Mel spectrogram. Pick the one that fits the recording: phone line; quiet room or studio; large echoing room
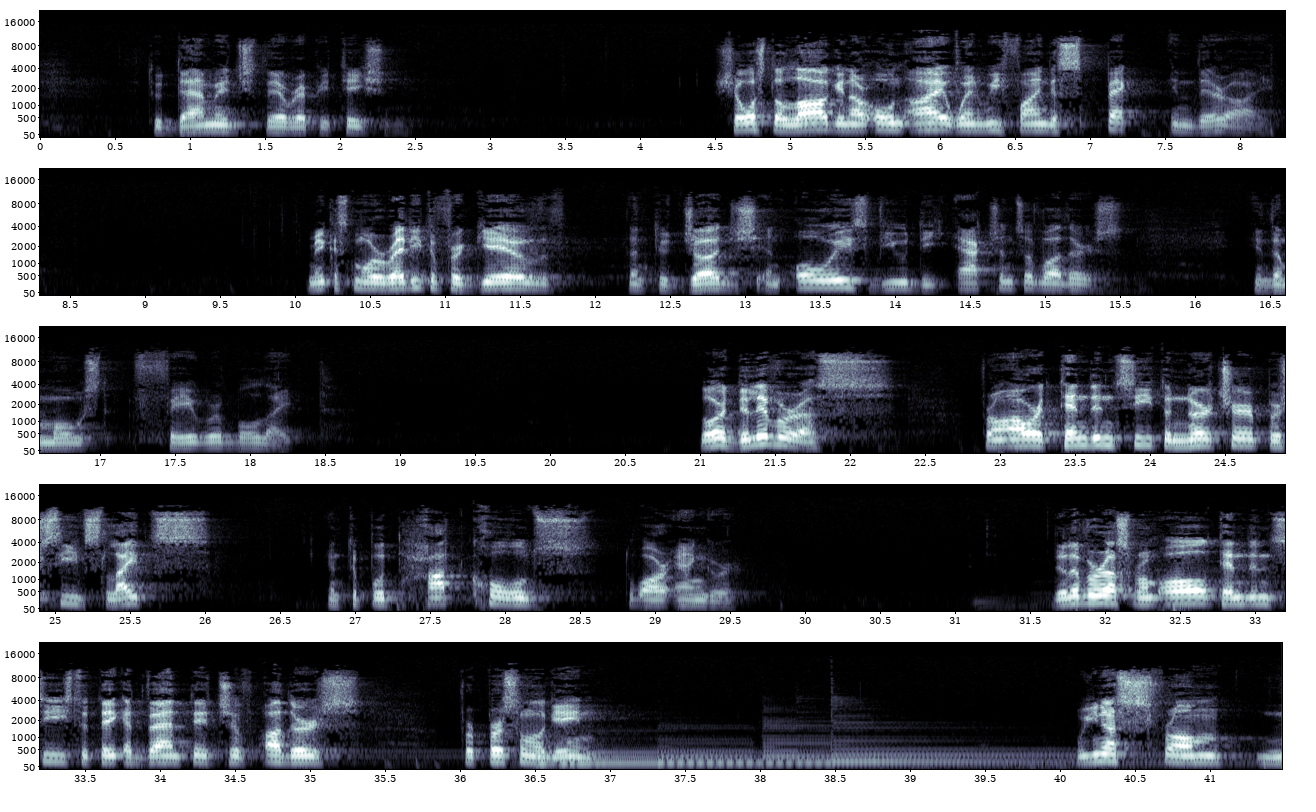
large echoing room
